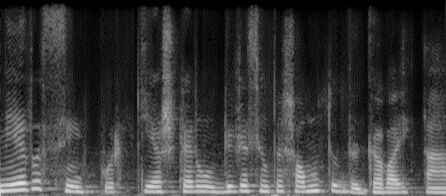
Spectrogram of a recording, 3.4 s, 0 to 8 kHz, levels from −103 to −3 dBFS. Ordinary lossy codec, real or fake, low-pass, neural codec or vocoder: none; fake; none; codec, 16 kHz, 2 kbps, X-Codec, HuBERT features, trained on balanced general audio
